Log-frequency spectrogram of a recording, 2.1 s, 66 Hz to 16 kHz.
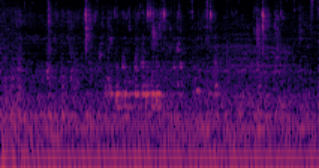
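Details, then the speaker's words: Coachman Chaparral Lite 269BHS RV being winterized with antifreeze via pump, kitchen sink hot side: water spits and gurgles in uneven bursts running clear before pink, air trapped in the line. "Starts out clear water. You can hear we've got some air in the line"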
